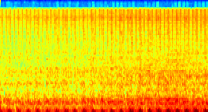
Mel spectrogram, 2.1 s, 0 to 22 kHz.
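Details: Honda Grazia BS6 scooter after fixing no-start after sitting overnight: light, regular single-cylinder putter at idle about eight pulses a second, steady; malfunction light off, runs normally.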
